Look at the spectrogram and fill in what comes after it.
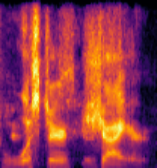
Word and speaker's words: Worcestershire: but the city it came from the city of Worcester. It's spelled Worcester, but it's pronounced Worcester. So it's just Worcestershire or Sheer. – Worcestershire. – Worcestershire sauce. – You can say Worcestershire, Worcestershire, or just Worcester sauce.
